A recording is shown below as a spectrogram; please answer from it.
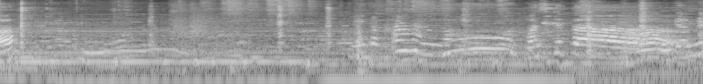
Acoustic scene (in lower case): restaurant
